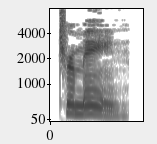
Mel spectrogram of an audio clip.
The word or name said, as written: tramaine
